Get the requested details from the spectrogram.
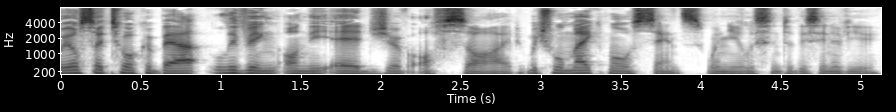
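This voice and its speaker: An Australian man speaks at a medium pitch with ordinary pitch variation. The sound is dry and close with no echo, and the recording is very clean over a silent background. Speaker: podcast host. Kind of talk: scripted intro; interview.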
